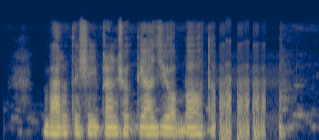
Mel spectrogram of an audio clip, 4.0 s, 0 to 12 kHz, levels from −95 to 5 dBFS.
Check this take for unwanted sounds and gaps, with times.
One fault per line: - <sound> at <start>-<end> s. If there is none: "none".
- laugh at 2.7-3.3 s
